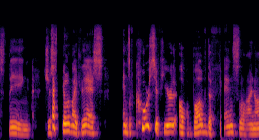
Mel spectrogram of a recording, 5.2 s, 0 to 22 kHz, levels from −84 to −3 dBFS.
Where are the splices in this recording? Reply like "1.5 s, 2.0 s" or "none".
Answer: 1.2 s, 2.6 s

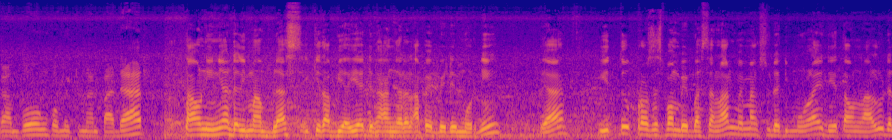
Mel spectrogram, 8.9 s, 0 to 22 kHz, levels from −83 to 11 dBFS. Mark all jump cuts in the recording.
1.6 s

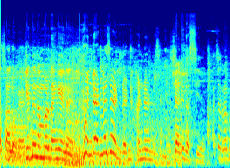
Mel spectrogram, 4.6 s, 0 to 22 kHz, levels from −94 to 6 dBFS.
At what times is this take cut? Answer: 1.6 s, 3.6 s

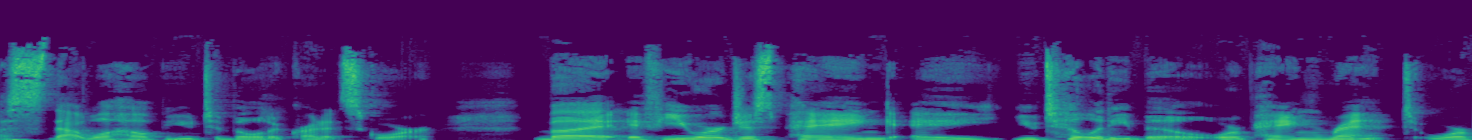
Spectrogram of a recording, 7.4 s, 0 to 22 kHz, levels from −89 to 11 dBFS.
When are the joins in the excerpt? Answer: none

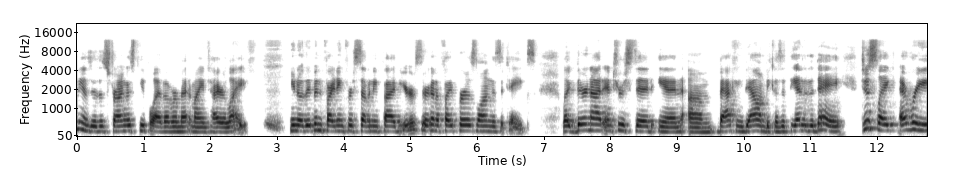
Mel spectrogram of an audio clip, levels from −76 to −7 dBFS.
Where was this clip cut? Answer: none

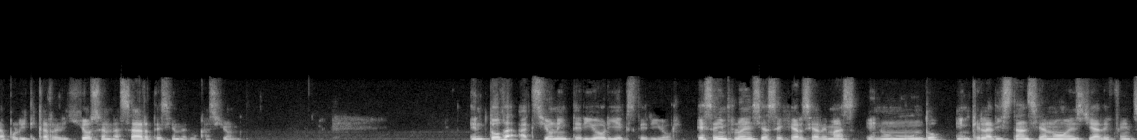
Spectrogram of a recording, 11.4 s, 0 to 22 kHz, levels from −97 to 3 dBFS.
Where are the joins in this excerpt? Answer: 1.7 s

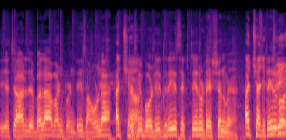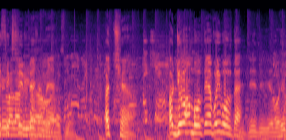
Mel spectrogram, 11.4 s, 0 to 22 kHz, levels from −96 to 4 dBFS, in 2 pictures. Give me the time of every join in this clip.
none

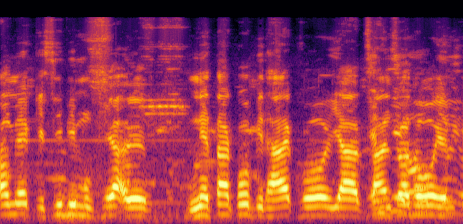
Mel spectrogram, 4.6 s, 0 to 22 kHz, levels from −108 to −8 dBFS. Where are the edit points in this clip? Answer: none

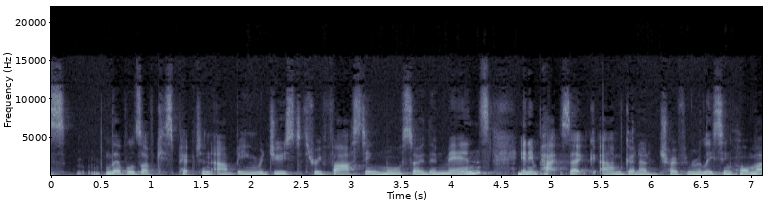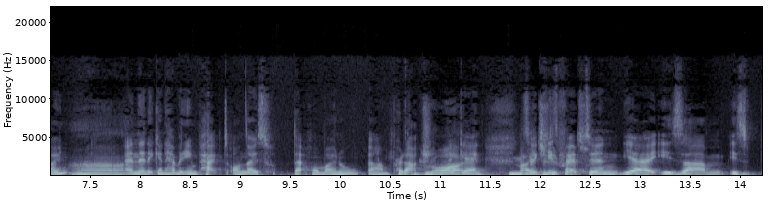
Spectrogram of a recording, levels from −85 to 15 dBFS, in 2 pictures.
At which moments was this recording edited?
none

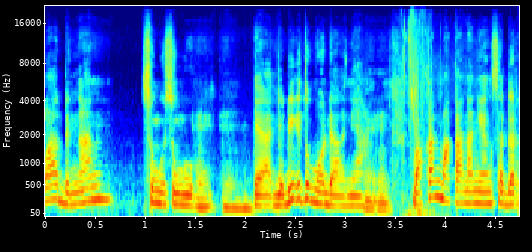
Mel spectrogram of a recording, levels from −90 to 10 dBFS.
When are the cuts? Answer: 3.5 s

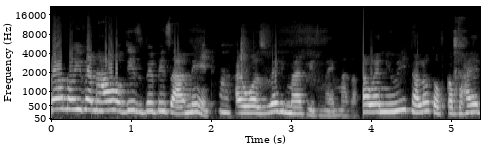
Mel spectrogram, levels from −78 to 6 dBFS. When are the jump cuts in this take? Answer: 3.9 s

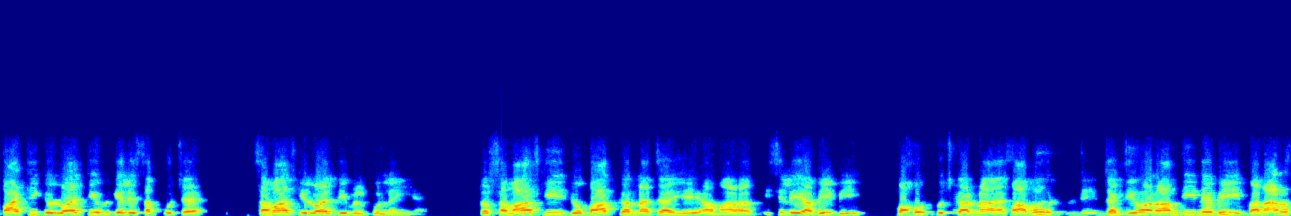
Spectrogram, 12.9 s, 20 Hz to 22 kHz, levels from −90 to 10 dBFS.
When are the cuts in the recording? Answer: 10.1 s

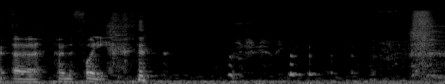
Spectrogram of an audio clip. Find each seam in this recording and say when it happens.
2.3 s

